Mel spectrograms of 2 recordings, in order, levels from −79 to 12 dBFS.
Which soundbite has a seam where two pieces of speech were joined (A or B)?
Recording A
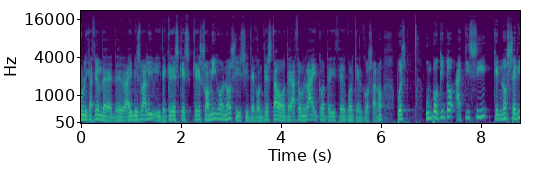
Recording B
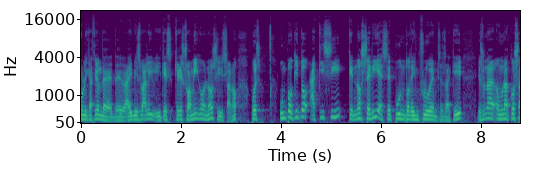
B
